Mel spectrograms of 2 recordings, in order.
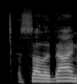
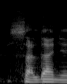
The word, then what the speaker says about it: Saldana: the well you know horrible was it as saladin yes zoe saldana yeah you know well she put out a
